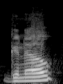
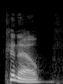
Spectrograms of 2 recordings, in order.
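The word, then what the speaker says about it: Canó: Cano? Gano? Cano. Well, there's a soft G in front of it. Yep. Good Cano. It's definitely Cano.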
